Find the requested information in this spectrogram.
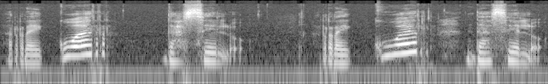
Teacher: La sílaba que lleva la mayor fuerza de voz es cuer. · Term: sobresdrújula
